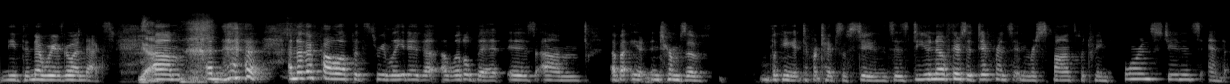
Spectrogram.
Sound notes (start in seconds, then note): 1.7 laughs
